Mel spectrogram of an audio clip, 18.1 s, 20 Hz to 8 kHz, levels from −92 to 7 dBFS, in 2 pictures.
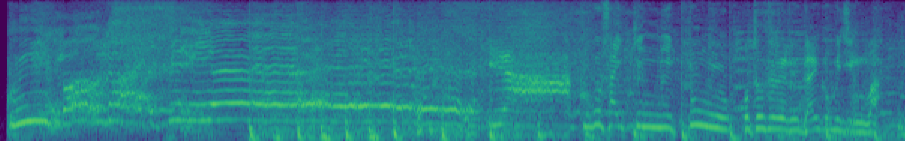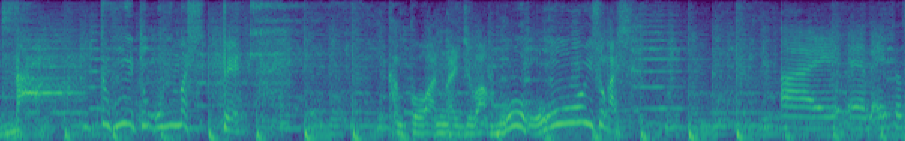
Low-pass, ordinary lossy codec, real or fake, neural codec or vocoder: none; none; fake; codec, 16 kHz, 2 kbps, FunCodec, trained on Chinese and English, 25 frames a second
